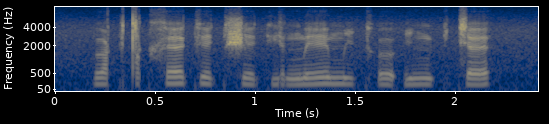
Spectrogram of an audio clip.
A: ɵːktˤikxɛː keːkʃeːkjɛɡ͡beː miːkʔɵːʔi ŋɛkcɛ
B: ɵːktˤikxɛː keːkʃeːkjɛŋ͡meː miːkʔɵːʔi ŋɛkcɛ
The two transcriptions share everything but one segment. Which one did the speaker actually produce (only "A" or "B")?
B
